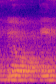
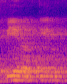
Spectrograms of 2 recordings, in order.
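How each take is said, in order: First: The r sound is heavy and thick. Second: The r sound is light and thin. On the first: "Firqin itu dibaca tebal"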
